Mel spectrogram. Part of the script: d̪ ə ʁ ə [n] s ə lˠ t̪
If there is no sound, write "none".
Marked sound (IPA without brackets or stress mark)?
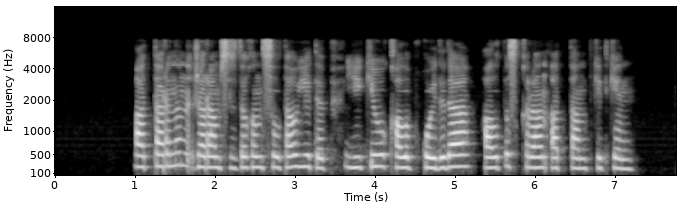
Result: n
